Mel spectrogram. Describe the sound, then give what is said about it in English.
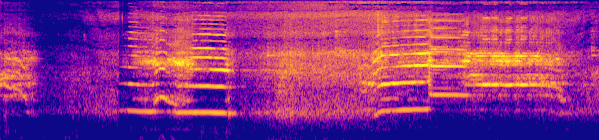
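A bull elk screams twice, each call a long, high, whistling squeal with shrill overtones that swells, holds, then breaks off, the second call slightly longer than the first. “I mean, that also is terrifying if you heard that in the middle of the forest and you heard a bull scream.”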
